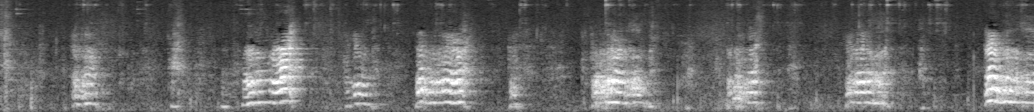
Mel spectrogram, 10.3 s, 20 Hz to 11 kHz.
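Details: Dog making weird noises while play fighting with another dog, one a year-old of about 40 lbs, the other a 5-year-old of about 95 lbs; harmonic groaning growls in bursts of about half a second, repeated roughly every second, indoors.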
